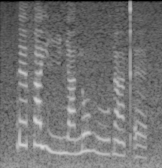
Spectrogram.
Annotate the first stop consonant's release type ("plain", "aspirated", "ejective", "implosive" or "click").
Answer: implosive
